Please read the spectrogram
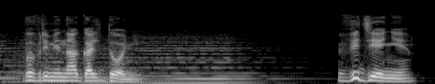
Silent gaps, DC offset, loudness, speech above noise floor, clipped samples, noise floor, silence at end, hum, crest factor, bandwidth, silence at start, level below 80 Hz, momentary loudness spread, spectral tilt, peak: none; under 0.1%; -17 LUFS; 41 dB; under 0.1%; -58 dBFS; 0.2 s; none; 18 dB; 11 kHz; 0 s; -42 dBFS; 18 LU; -6 dB/octave; -2 dBFS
